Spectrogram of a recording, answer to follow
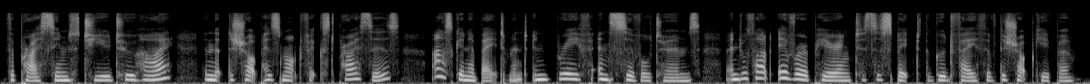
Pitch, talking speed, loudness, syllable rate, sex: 205 Hz, 200 wpm, -21 LUFS, 5.1 syllables/s, female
